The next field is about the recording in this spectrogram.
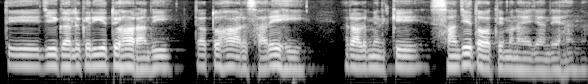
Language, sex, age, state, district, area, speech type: Punjabi, male, 30-45, Punjab, Tarn Taran, rural, spontaneous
